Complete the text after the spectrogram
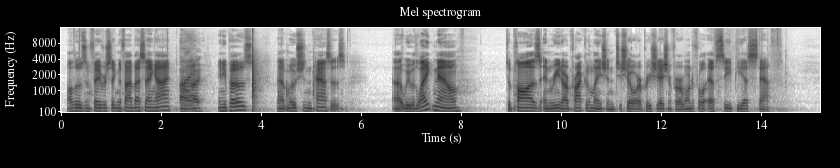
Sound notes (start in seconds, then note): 3.8 gavel bangs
